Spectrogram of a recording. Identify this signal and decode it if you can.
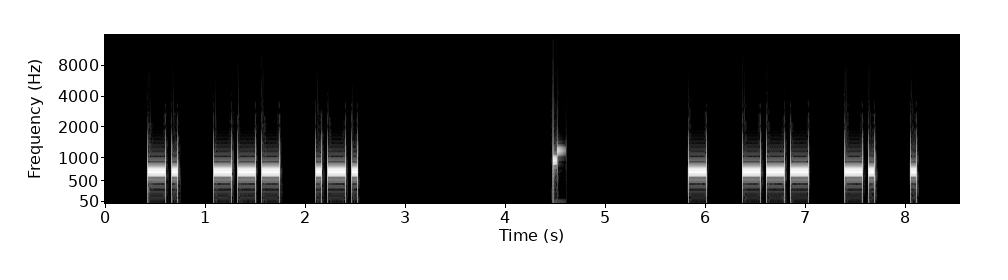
Morse code, heard as a keyed tone, about 20 wpm, spaced as for 15 wpm, 700 Hz. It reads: NOR TONE
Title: 068 Lesson 12f - Letter d - Words 20wpm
